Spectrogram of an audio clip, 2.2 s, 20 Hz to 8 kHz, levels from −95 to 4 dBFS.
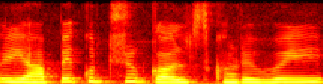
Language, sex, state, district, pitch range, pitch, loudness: Hindi, female, Chhattisgarh, Bilaspur, 250-295 Hz, 270 Hz, -16 LUFS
